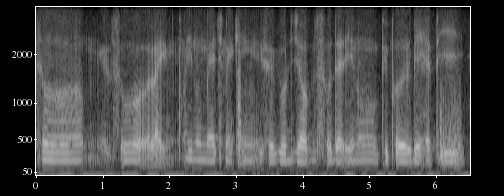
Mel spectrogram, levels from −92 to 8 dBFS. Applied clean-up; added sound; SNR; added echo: none; none; none; none.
